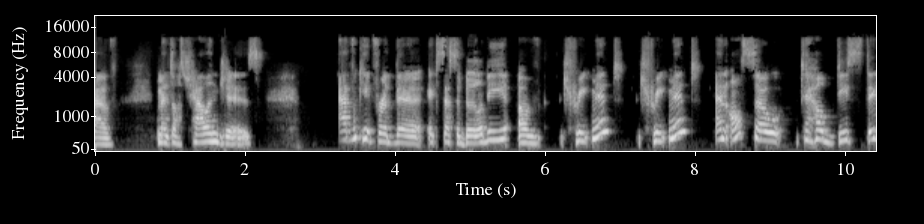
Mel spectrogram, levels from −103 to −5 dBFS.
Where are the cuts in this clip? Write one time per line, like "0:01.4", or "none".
0:01.1
0:07.1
